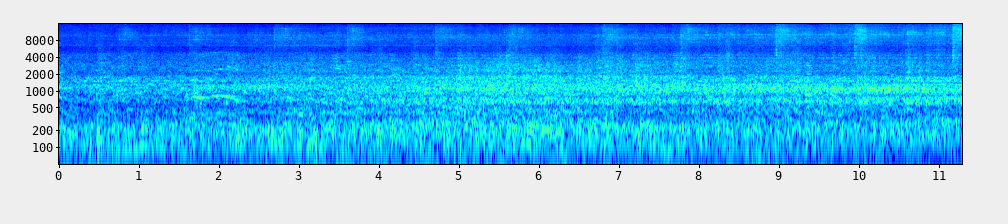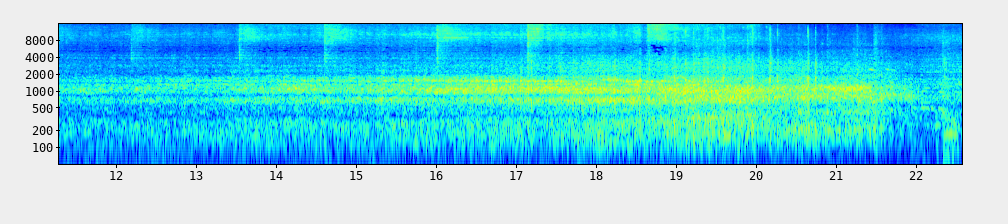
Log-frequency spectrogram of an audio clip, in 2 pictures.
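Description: Miniature ride-on railway train approaching along its track, its running noise growing steadily louder and loudest in the last few seconds, with a few sharp clicks as it draws near.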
